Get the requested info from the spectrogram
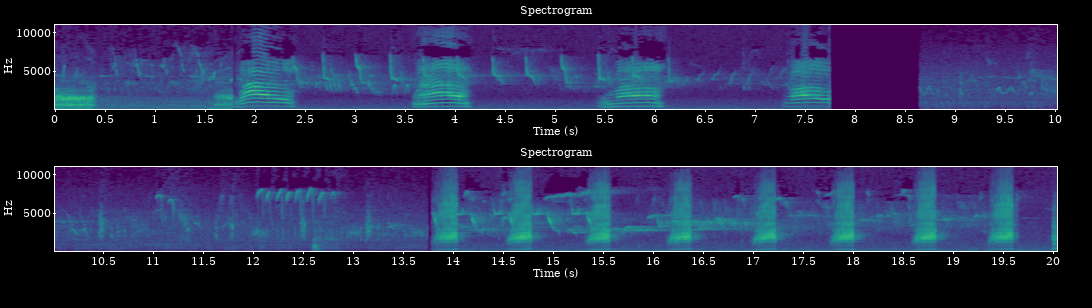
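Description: Animal calls: four drawn-out cries about two seconds apart, each rising then falling in pitch. After a short break come faint high chirps, then a quick run of shorter calls about every half second.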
